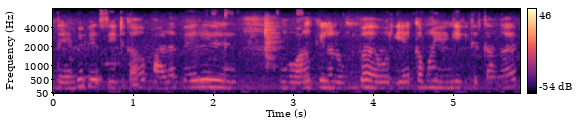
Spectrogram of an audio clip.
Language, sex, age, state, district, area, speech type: Tamil, female, 30-45, Tamil Nadu, Tiruvarur, rural, spontaneous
